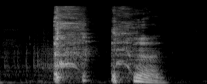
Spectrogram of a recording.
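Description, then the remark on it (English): Two loud coughs in quick succession, the second longer and rougher, with a brief pause between them and no talking. “Excuse me. I don't have a cough button.”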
